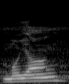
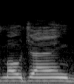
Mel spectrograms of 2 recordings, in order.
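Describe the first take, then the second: First: It is said with a non-English, original-style pronunciation. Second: It is said with an anglicized English pronunciation. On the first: The speaker calls it right. "It's something closer to Mojang" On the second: The speaker calls it wrong. "that's the American version or the anglicized version"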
